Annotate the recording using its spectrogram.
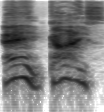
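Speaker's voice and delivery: stage whisper, loud. Showing how the character whispers to the group: loud stage whisper. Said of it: "whispering, but you're kinda like".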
